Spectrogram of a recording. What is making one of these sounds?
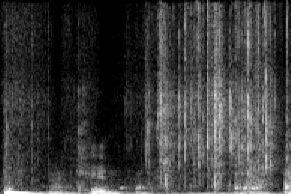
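Cards shuffle and slide against each other.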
